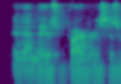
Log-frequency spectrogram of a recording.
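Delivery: ordinary talk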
